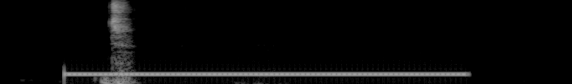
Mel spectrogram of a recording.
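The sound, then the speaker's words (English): A phone's outgoing ringing tone sounds once as a steady, clear electronic hum lasting about two seconds, opening with a brief burst of noise before cutting off into silence. “Got to call the other one.”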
